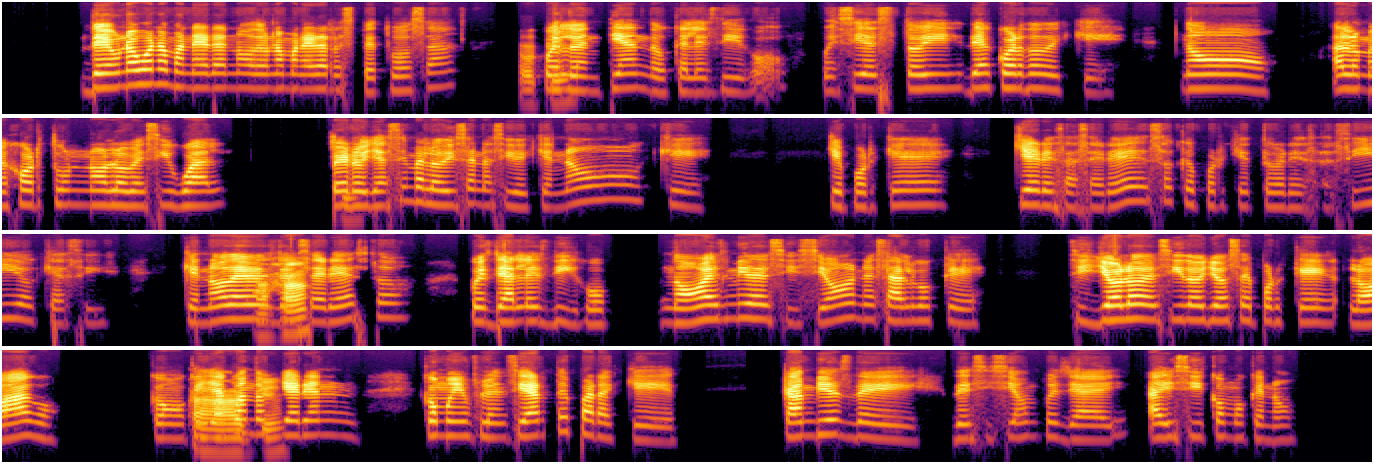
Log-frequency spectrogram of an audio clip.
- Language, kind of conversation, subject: Spanish, unstructured, ¿Cómo reaccionas si un familiar no respeta tus decisiones?
- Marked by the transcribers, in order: other background noise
